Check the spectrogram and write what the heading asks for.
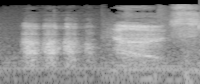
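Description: A woman gasping in excitement: three or four quick breathy gasps, then a longer, louder breathy gasp ending in a sharp hiss of breath.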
